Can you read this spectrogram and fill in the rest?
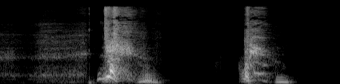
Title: World Loudest Sneezes Compilation January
